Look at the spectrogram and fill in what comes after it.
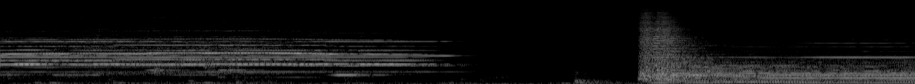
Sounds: orchestra, classical music, music, fiddle, musical instrument, bowed string instrument

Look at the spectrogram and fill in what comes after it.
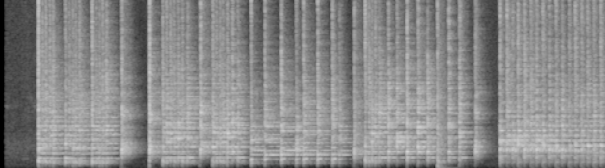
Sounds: drum, percussion

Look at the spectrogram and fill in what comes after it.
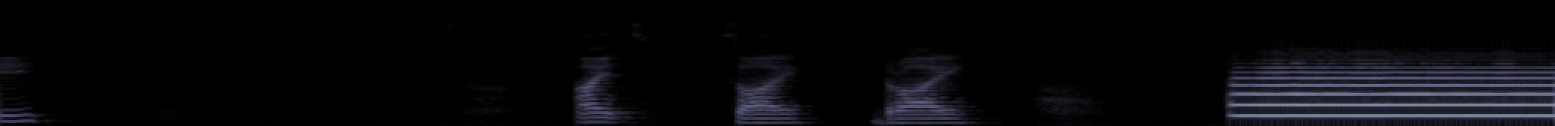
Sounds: playing bugle

